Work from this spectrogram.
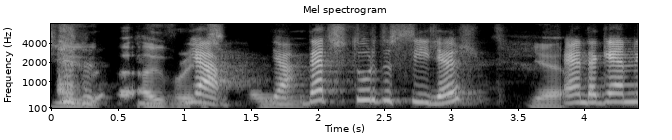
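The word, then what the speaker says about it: Tordesillas: Yeah, that's Tordesilhas. Yeah. And again, it's the Spanish pronunciation, Tordesilhas. Oh, stop because in Portuguese we say Tordesilhas.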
